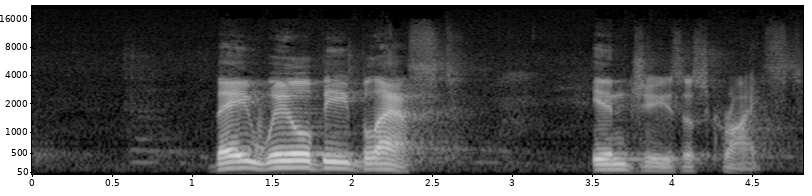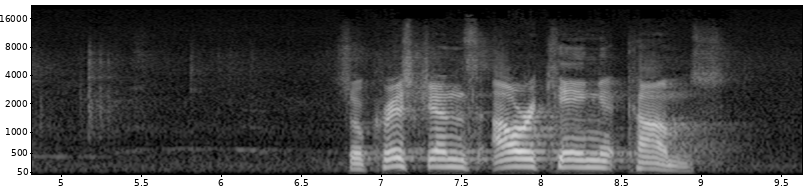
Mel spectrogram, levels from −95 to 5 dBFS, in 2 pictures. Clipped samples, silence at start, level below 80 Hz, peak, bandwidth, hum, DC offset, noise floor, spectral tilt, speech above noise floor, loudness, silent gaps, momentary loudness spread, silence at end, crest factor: under 0.1%; 1.15 s; -74 dBFS; -2 dBFS; 15 kHz; none; under 0.1%; -61 dBFS; -5.5 dB/octave; 41 dB; -20 LUFS; none; 17 LU; 0.6 s; 20 dB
